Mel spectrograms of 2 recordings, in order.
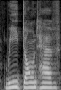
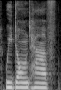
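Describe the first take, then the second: No difference in how they are said.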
